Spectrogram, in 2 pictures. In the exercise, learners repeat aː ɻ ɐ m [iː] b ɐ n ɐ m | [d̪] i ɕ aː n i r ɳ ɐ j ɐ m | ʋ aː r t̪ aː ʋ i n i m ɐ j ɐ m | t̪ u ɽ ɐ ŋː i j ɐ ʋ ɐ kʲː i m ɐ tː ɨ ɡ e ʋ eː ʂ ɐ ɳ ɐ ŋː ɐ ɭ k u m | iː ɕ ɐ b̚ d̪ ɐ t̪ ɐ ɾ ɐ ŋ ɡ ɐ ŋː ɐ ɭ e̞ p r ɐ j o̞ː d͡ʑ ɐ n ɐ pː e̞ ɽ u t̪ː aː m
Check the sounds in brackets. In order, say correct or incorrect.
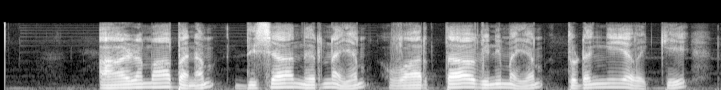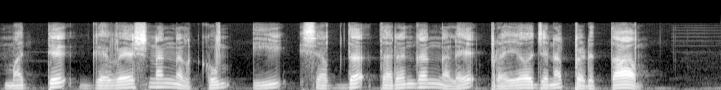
incorrect: aː, correct

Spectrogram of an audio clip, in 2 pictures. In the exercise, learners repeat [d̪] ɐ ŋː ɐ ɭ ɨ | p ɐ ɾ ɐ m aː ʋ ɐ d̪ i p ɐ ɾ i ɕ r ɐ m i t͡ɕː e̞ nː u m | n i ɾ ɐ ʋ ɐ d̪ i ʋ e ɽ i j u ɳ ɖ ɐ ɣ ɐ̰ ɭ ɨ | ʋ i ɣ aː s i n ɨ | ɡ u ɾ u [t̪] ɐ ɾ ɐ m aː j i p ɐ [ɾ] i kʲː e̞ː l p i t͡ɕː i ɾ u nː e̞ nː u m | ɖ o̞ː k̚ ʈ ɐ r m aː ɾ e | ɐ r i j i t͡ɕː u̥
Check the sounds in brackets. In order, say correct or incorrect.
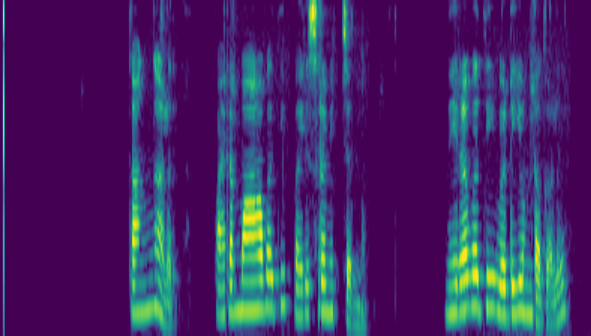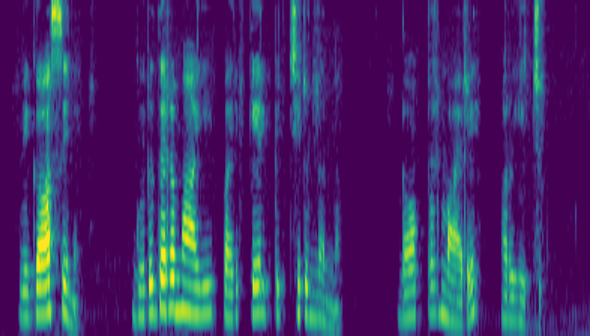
incorrect: t̪, incorrect: d̪, correct

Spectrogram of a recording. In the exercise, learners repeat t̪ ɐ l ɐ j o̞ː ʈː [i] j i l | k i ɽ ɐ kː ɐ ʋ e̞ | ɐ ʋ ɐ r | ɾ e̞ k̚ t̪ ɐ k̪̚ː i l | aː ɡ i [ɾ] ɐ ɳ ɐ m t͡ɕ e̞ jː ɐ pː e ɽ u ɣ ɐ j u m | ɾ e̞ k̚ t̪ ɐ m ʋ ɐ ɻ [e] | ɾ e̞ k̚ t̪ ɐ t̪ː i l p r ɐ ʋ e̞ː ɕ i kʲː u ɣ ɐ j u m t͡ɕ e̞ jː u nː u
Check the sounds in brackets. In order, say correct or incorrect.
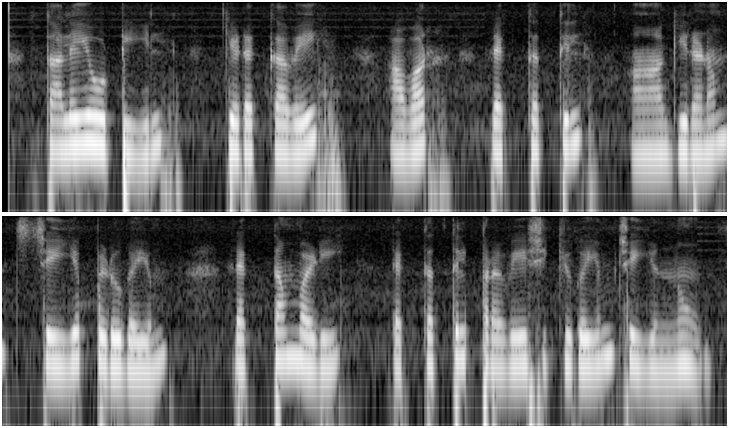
correct, correct, incorrect: i

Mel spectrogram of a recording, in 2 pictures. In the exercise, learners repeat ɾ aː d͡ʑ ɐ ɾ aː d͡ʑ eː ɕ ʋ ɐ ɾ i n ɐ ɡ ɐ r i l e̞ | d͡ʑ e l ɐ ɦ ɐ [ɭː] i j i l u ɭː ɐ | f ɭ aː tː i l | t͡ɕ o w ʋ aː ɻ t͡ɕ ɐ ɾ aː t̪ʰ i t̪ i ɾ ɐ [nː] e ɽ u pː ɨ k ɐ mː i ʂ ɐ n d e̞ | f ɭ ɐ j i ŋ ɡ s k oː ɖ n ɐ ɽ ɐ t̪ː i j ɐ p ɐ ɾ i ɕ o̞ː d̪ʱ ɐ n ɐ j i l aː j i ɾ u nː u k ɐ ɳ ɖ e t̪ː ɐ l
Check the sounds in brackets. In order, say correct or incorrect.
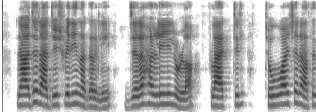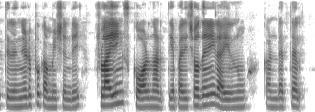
correct, incorrect: ɲː

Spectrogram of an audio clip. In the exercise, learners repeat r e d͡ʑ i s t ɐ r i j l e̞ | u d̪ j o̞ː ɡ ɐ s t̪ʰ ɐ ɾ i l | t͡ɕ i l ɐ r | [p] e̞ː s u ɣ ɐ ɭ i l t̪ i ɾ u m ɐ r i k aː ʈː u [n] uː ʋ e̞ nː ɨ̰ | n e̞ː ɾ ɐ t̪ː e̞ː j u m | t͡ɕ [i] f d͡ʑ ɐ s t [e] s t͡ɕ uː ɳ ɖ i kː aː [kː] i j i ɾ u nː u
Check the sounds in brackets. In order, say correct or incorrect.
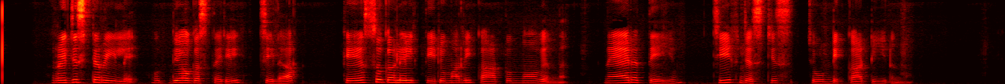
incorrect: k, incorrect: nː, incorrect: iː, incorrect: i, incorrect: ʈː

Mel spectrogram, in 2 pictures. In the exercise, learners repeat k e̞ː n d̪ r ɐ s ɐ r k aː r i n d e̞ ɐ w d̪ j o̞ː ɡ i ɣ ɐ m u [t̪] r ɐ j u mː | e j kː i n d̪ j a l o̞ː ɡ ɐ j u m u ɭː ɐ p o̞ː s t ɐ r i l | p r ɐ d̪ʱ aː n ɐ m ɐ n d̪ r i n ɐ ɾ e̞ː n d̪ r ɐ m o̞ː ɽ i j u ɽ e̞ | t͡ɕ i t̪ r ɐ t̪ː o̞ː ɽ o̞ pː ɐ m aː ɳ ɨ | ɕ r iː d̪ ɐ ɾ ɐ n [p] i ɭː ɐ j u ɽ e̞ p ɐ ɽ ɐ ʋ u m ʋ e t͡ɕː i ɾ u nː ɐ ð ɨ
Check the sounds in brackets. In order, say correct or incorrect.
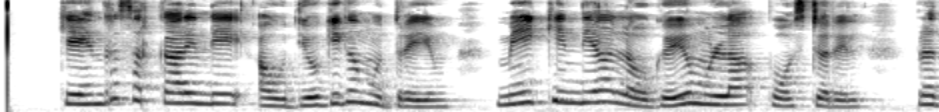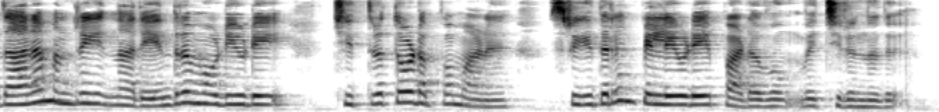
incorrect: d̪, correct

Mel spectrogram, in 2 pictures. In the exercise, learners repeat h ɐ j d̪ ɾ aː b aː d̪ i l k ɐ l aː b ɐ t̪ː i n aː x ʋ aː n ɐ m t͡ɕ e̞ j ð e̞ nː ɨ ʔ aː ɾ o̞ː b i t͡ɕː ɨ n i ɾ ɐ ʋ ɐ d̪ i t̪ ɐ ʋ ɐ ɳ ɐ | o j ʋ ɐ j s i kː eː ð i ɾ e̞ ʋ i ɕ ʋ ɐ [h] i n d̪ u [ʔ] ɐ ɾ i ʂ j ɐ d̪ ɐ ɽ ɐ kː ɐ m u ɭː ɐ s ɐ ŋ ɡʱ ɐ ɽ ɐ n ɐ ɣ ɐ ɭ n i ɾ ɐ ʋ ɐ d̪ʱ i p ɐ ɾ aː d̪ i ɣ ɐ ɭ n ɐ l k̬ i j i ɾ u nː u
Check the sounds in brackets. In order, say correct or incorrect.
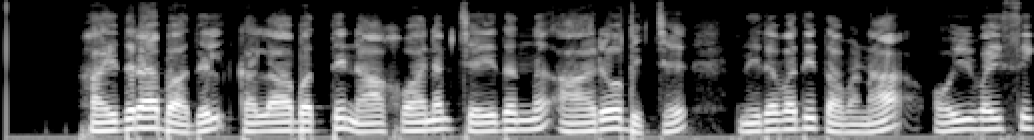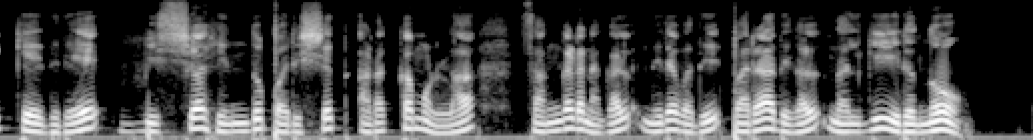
correct, incorrect: p

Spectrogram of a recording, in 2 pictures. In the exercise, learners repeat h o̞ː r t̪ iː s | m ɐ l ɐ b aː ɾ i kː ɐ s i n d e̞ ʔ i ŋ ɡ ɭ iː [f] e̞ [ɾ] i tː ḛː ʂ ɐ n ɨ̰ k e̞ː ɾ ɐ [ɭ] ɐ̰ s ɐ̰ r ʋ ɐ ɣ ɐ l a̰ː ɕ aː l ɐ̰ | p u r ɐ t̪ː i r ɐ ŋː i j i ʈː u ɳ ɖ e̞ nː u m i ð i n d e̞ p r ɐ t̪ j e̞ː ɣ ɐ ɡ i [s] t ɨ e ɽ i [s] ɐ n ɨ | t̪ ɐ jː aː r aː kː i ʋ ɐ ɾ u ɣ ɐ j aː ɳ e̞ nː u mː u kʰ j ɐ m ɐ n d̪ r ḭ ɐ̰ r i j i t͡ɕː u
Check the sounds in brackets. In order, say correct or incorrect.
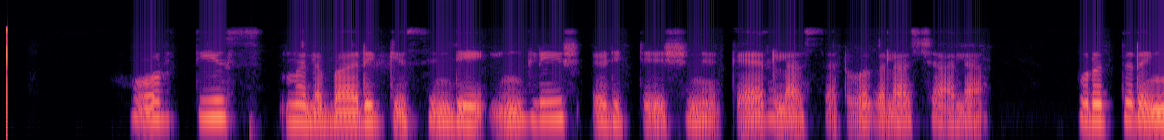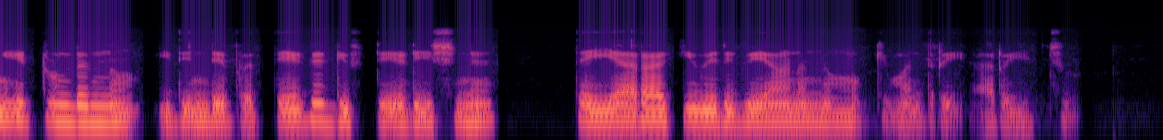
incorrect: ʂ, incorrect: ɽ, correct, incorrect: f, incorrect: ʂ

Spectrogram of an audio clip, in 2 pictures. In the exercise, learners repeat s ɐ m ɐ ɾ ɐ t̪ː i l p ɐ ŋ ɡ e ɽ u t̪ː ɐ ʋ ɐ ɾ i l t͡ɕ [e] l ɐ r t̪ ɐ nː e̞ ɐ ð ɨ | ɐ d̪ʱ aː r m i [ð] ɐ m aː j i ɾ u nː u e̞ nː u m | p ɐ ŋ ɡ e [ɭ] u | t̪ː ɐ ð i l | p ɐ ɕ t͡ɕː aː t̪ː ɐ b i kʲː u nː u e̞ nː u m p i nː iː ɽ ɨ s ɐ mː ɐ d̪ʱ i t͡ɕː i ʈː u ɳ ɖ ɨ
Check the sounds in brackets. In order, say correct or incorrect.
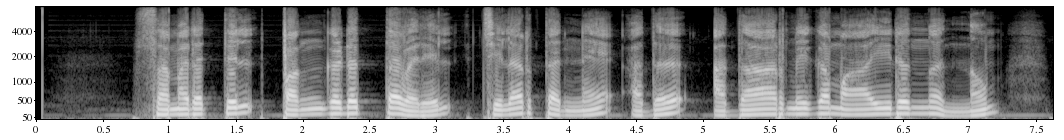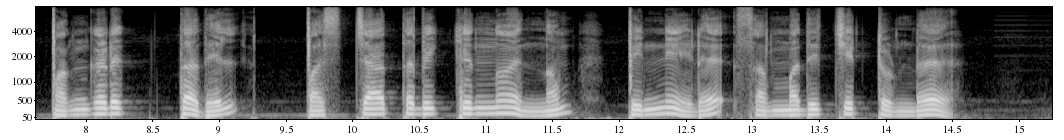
incorrect: i, incorrect: ɣ, incorrect: ɽ

